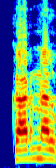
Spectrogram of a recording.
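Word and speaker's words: colonel: यह जो है ना देखिए इसमें spelling C ओ एल ओ एन ई एल लिखा हुआ है लेकिन हम इसे उचा क्या कर रहे हैं कर्नल कर रहे हैं तो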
